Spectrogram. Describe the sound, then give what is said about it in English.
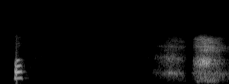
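A single short, sharp human sneeze, fairly quiet, followed after a pause by a couple of brief breathy sounds. “Wait a minute, I sneezed.”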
